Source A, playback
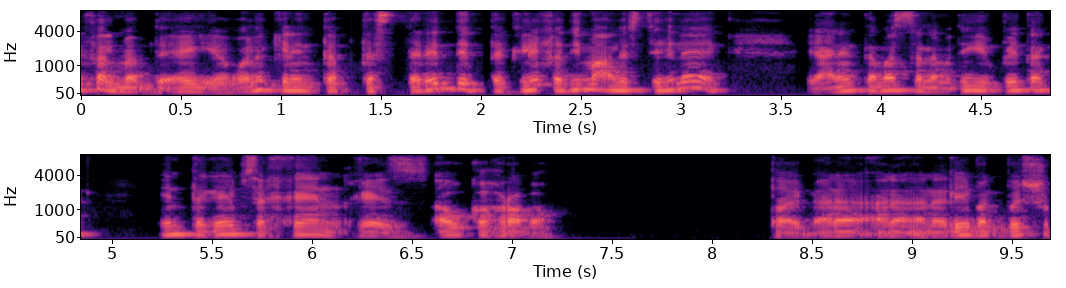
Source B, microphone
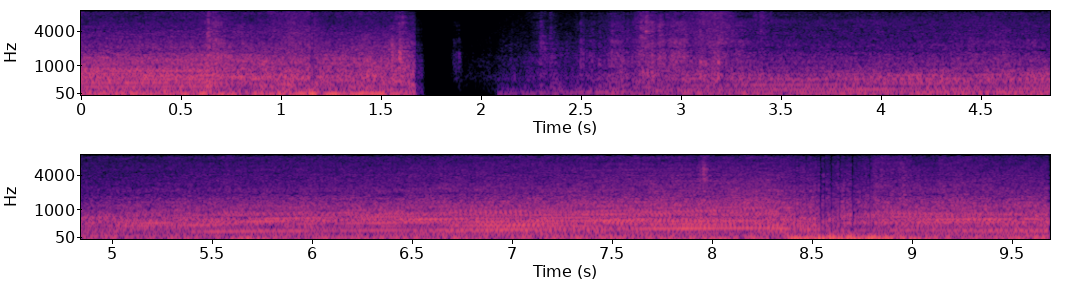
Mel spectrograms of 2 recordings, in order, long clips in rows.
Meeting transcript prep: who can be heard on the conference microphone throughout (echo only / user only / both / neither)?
neither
